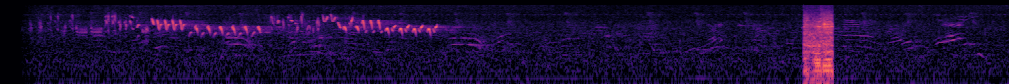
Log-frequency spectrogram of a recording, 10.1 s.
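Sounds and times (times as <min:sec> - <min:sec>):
faint bird calls: 0:00.4 - 0:05.1.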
